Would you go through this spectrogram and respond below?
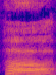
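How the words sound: The 'ah' sounds sad and sorrowful. It releases sorrow. "or of sorrow"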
